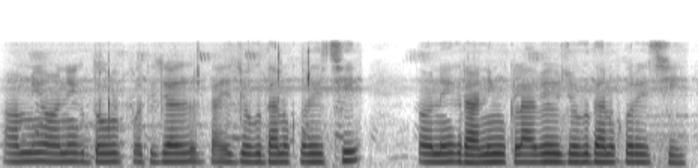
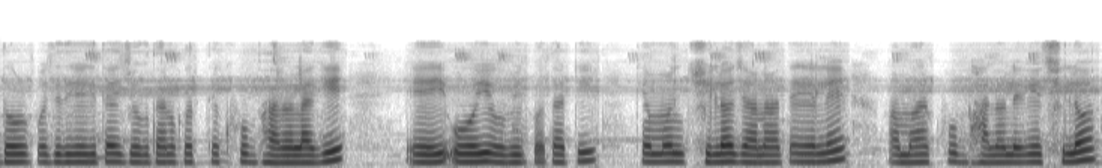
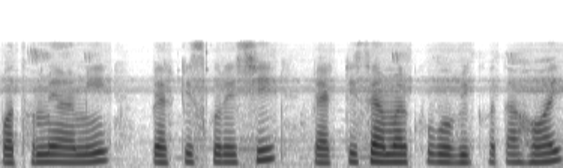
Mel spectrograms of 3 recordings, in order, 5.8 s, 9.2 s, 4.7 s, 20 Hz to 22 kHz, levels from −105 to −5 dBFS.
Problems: constant background noise, background conversations at intervals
